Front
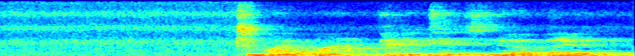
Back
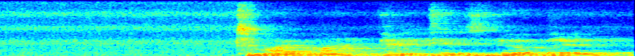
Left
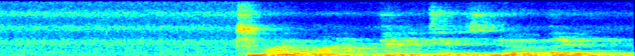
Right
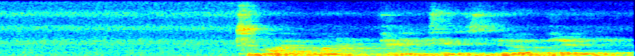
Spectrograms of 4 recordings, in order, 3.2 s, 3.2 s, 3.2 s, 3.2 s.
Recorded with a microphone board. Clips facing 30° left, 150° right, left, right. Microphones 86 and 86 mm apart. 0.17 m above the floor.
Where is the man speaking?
115° left, 1.2 m.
